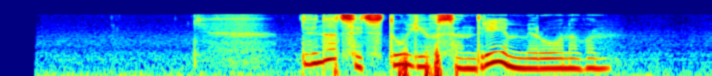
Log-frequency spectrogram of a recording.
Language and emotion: Russian, sad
